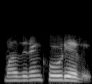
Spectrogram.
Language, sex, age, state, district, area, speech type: Malayalam, male, 18-30, Kerala, Kollam, rural, conversation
